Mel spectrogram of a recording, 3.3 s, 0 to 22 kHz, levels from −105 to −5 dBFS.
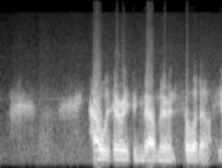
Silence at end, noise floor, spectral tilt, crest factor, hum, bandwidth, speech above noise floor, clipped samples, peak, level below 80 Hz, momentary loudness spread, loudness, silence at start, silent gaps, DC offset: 0 s; -39 dBFS; -7 dB/octave; 14 dB; none; 8.4 kHz; 27 dB; 0.3%; 0 dBFS; -60 dBFS; 20 LU; -12 LUFS; 0.15 s; none; under 0.1%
